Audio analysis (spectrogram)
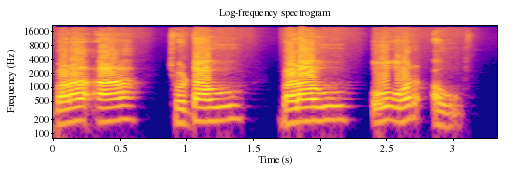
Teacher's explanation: जिन स्वरों के उच्चारण में जीभ के पीछे वाला भाग सक्रिय होता है। जीभ के पीछे वाला भाग से तात्पर्य क्या है, जो लास्ट वाला जो भाग रहता है जीभ का वो अत्यधिक सक्रिय होता है, उसे हम क्या कहते हैं, पच्च स्वर कहते हैं।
